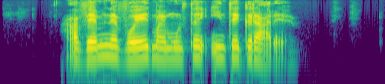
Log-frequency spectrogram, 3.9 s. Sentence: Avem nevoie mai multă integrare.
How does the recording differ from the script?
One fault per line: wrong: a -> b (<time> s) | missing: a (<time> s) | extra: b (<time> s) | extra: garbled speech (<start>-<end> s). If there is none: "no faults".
no faults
